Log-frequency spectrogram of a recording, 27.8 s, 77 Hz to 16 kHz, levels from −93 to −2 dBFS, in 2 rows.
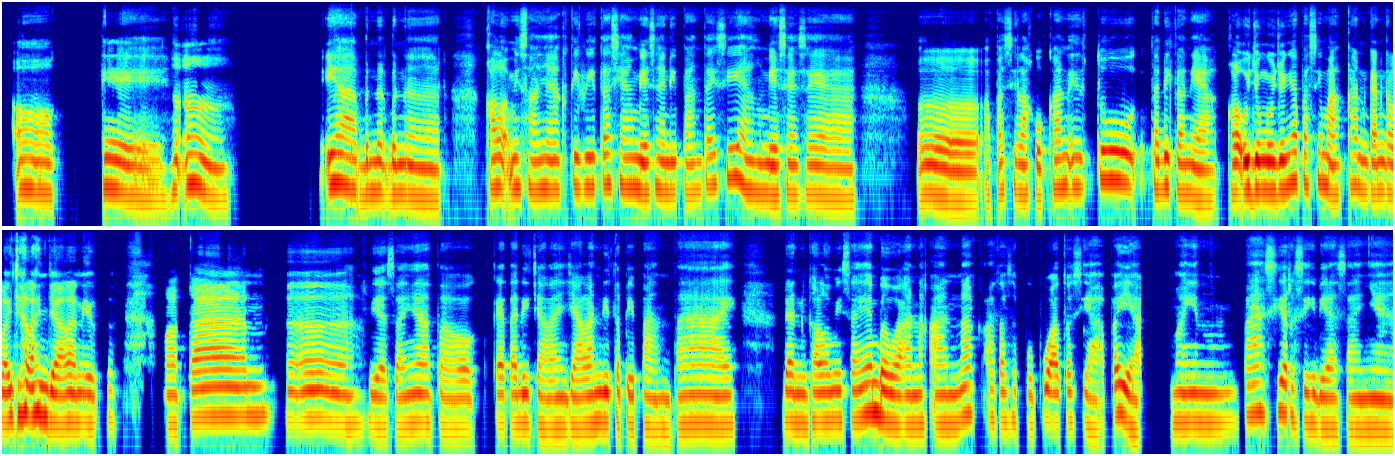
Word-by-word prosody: Oke, 180 +1 -3 0.6
heeh. 205 +2 +2 1.2
Iya, 215 +1 +6 0.2
bener 180 +1 0
bener. 160 -3 0 0.5
Kalo 195 +1 +1
misalnya 190 -1 -2
aktivitas 200 +2 -2
yang 200 0 -1
biasanya 180 +1 +1
di - - -3
pantai 180 +4 -4
sih, 245 - -1
yang 185 -4 0
biasanya 165 0 0
saya, 165 -1 -1 0.9
eee, 150 -4 +2
apa - - -7
sih, 180 - -7
lakukan 165 +4 -2
itu, 195 +3 -4 0.5
tadi 190 +2 +3
kan 175 -1 0
ya, 150 - +1 0.2
kalo 175 - +3
ujung-ujungnya 185 +3 +7
pasti 215 +2 -3
makan 170 +5 -3
kan 175 0 +1
kalo 170 -1 +3
jalan-jalan 185 -5 +4
itu. 160 +3 -6 0.6
Makan 190 +4 +3 0.4
heeh, 175 +1 +1 0.5
biasanya 155 +1 -2
atau 145 -2 -6 0.4
kayak 160 0 -1
tadi, 160 +1 +1
jalan-jalan 150 +1 -1
di 170 - +5
tepi 155 - -2
pantai 155 +2 -2 0.6
dan 175 -2 +1
kalo 170 0 +2
misalnya 180 +3 0
bawa 165 -3 +4
anak-anak 160 +4 -2
atau 175 -1 -4
sepupu 165 -3 -10
atau 170 +1 -5
siapa, 145 +3 -6
ya 145 -4 -1 0.4
main 170 0 0 0.4
pasir 205 +1 -1
sih 170 -1 -3
biasanya. 145 0 -2
170 Hz, 120 wpm, -21 LUFS, 160-190 Hz, 1.2 s, ujung-ujungnya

